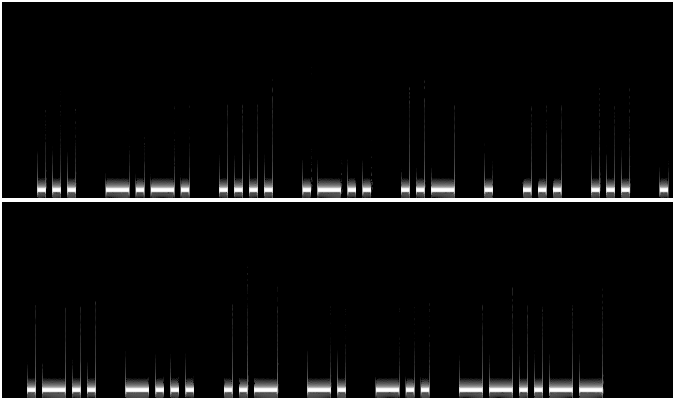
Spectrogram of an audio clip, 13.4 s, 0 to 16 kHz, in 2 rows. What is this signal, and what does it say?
Morse code, heard as a keyed tone, about 16 wpm, spaced as for 14 wpm, 700 Hz. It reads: SCHLUESSELBUND,
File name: Morsekurs / Witze / Witz 17.Juli 2018, 70 F80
